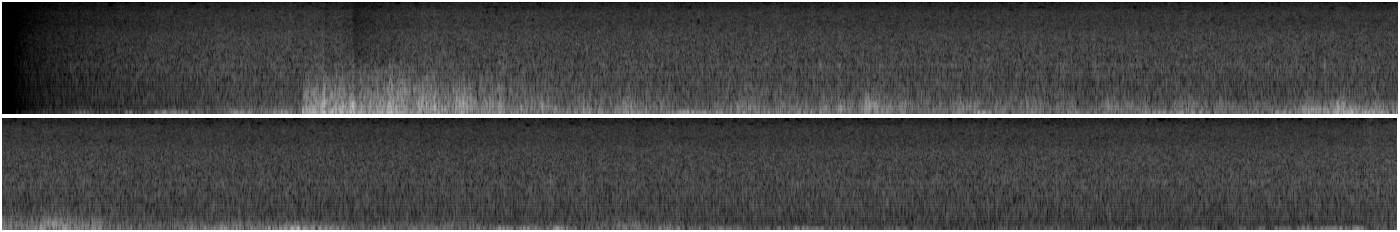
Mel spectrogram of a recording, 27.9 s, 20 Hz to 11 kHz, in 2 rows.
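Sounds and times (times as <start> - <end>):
rain hiss: 0.1 - 27.9
thunder rumbling: 3.0 - 15.0.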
